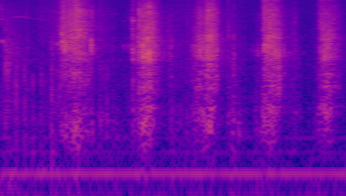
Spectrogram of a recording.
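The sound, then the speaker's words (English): Crunching into the microphone of a folded Flavor Meal Ragin' Ranch tortilla chip being chewed, with five sharp, brittle bursts spaced at a steady chewing rhythm over a faint low hum, and no talking. “Real crunchy. Kind of like a crunch in the mic.”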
